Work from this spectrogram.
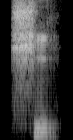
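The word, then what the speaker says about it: xi: associated with the spleen and X I pronounced like she which connects the whole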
